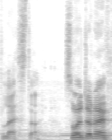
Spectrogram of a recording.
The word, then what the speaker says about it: Leicester: yeah even right here this is leicester not lyster it's just leicester so i don't know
